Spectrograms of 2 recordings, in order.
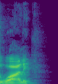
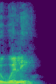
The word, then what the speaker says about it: Wily: Dr. Wily. For 37 years, I have been pronouncing that Dr. Willy.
